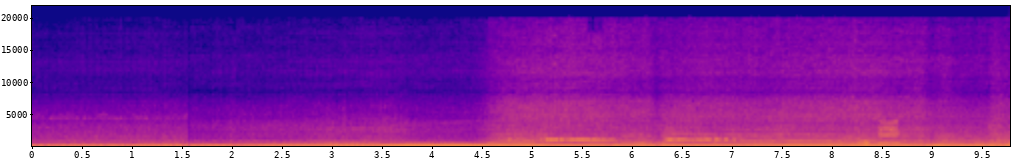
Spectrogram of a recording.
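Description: An LS-swapped 1989 Chevy S10 Blazer, tuned, revs hard through first and second gear toward 6,500 RPM. The engine note climbs, drops at each shift, then rises again, loud from inside the cabin with people talking over it.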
